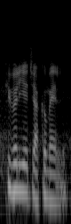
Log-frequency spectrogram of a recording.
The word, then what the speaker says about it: Cuvellier Giacomelli: Cuvellier Giacomelli? Not bad at all. Go on, how do you say it properly? Cuvellier Giacomelli. Okay, he does it better than me.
